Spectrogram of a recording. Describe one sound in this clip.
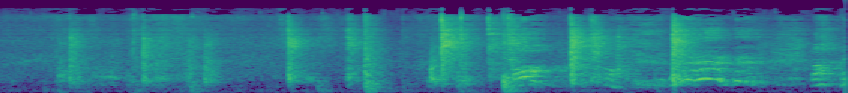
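Hockey sticks clack and scrape on a wooden floor.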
